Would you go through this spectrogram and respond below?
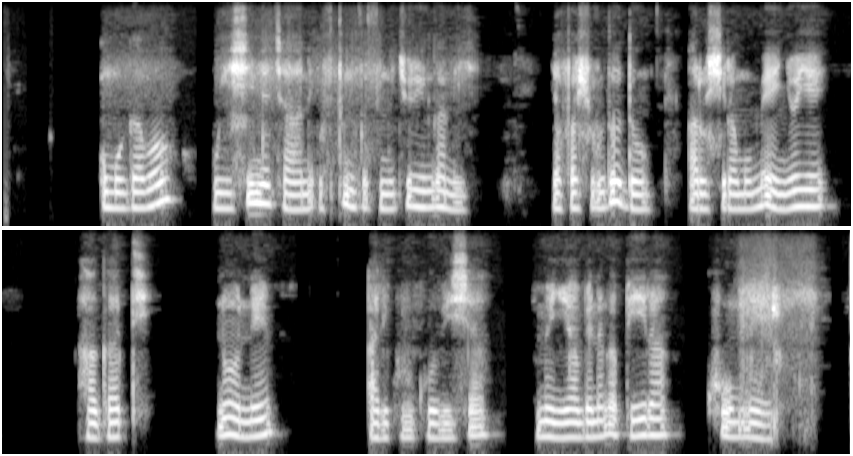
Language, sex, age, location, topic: Kinyarwanda, female, 18-24, Huye, health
